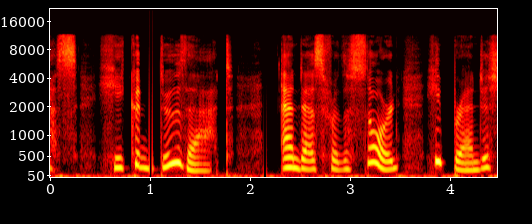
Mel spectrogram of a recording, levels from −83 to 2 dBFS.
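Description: Blocks of digital silence occur at 0.99 to 1.02 s, 2.13 to 2.17 s, and 3.16 s. At each one the speech drops straight to silence and returns with no fade. The two 32 ms gaps are heard as short holes. The 3.16 s dropout lasts about 11 ms, which fits a 512-sample buffer, and is heard more as a tick. The output buffer was likely not filled in time, so samples were replaced with silence.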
